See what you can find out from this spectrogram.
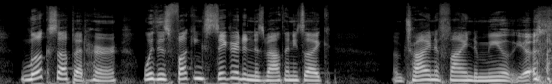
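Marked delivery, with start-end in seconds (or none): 3.9-5.3 mock deadpan, flat and emotionless. Recounting a film scene, quoting the man's reply to her, retelling a deadpan line. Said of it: "no emotion, deadpan".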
